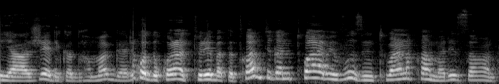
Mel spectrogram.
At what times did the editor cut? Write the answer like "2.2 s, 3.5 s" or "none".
1.3 s

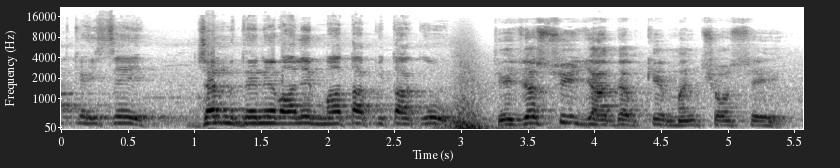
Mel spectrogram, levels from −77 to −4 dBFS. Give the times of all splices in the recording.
3.1 s

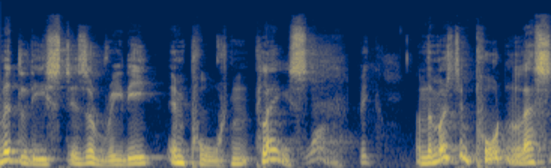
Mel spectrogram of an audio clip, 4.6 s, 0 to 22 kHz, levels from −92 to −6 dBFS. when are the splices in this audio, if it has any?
2.8 s

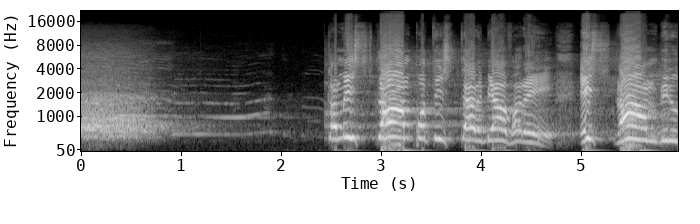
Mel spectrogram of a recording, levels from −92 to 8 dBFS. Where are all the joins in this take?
2.4 s

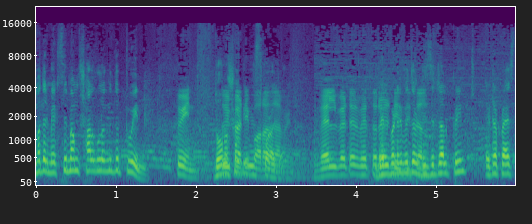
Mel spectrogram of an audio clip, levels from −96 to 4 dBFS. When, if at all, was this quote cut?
3.4 s

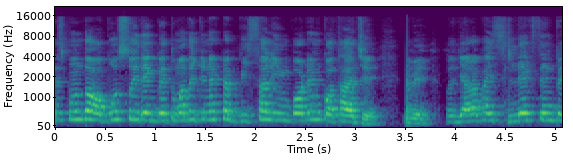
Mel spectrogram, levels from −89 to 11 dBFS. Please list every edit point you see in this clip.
3.5 s

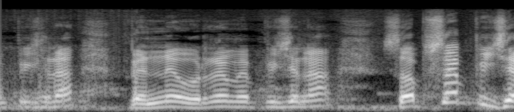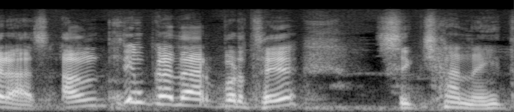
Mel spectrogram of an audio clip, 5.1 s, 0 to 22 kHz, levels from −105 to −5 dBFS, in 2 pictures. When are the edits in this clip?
none

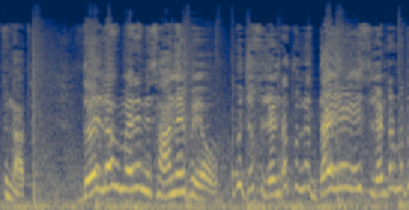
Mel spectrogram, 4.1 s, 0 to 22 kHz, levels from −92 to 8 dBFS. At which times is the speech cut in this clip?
2.3 s

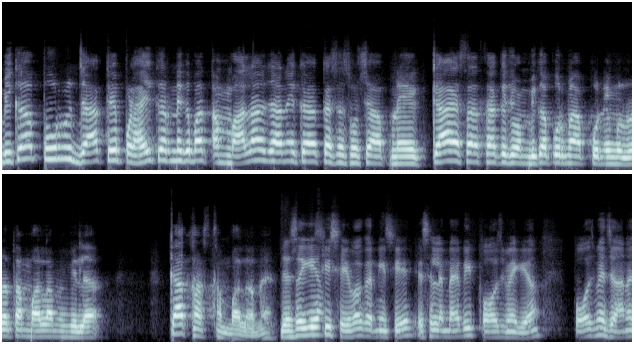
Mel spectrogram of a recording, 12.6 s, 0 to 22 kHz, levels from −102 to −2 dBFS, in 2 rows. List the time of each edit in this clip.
9.5 s

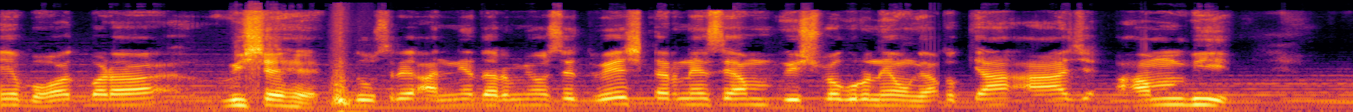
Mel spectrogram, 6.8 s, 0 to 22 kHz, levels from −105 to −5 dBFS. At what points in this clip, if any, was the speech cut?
1.7 s, 4.7 s

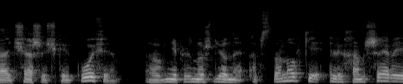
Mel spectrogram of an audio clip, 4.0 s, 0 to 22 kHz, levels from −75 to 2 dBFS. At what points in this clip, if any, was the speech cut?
1.3 s

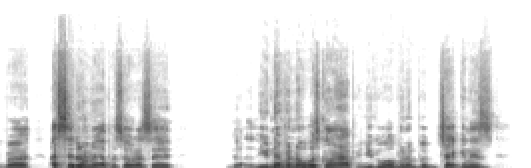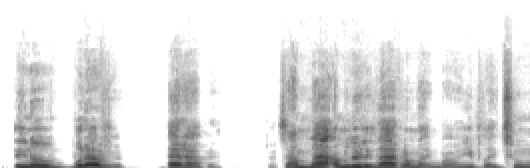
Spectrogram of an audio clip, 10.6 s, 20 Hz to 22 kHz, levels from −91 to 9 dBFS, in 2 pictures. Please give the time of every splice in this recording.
none

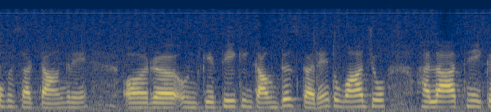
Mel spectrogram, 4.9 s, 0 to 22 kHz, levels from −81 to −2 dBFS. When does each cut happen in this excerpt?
3.3 s

